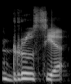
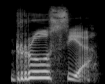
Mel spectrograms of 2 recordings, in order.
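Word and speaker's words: Rusia: started like that yes but in english russia is pronounced russia it doesn't have a role in r but certainly in spanish it's russia so it is a it has arena so yeah in english is russia but in in spanish it's pronounced russia if you thank you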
